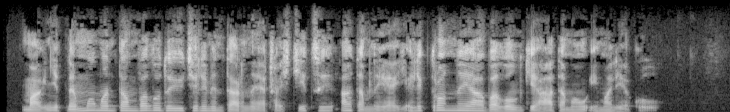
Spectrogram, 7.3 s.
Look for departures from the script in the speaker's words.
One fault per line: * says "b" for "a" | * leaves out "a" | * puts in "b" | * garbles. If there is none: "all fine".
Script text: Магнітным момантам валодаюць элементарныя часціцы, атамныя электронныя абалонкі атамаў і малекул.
all fine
